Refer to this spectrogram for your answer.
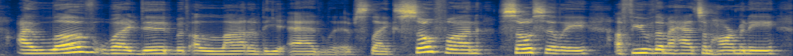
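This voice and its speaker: A woman talks at a fairly slow pace with hardly any pauses, her pitch medium and its variation ordinary. Noticeable background noise is present. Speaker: singer-songwriter reflecting on own music. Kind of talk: casual video commentary. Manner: casual, filler-heavy.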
